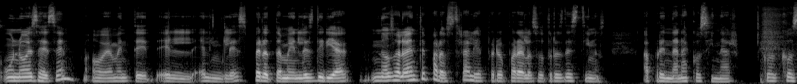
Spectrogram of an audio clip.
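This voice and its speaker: Una mujer colombiana de unos treinta años, con acento de Bogotá, que conversa como invitada en una entrevista y cuenta sus vivencias con pausas y muletillas. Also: female voice, deep voice. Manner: reflective, warm storytelling with frequent fillers and restarts. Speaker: guest. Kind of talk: casual conversational interview.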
